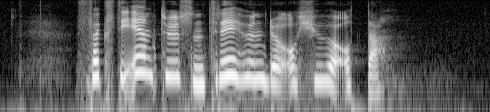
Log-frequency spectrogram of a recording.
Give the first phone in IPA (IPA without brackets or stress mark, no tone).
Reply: s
